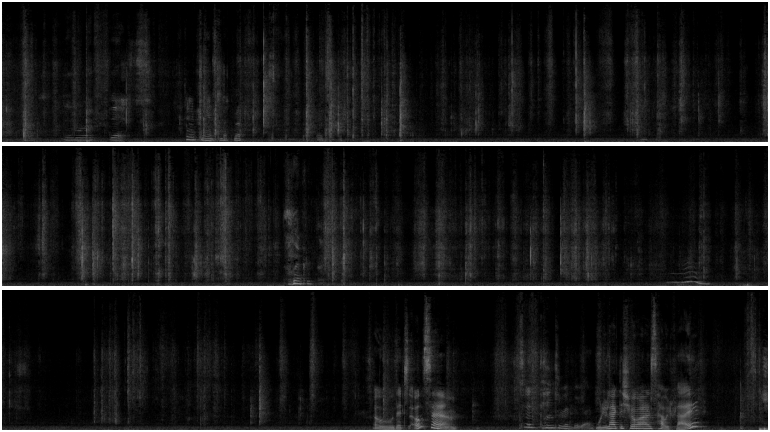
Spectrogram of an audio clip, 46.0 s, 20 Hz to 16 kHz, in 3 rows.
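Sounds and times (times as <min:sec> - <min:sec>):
paper folding and rustling: 0:00.0 - 0:31.3, 0:32.1 - 0:38.6, 0:39.5 - 0:43.5, 0:44.6 - 0:45.9.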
